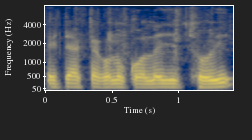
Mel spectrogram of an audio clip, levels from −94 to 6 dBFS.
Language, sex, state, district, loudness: Bengali, male, West Bengal, Jalpaiguri, -13 LUFS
